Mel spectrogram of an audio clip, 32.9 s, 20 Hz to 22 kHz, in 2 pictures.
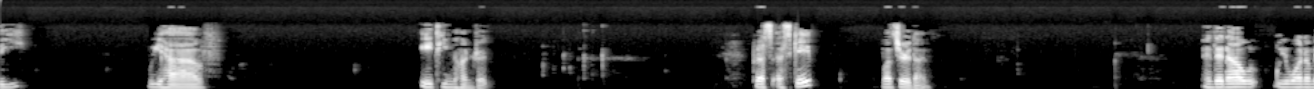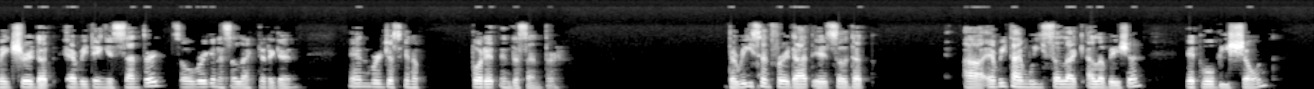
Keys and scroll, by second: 6.4-7.7 typing, 8.1 Return, 10.1 Escape, 10.3 typing, 10.9 Escape, 11.5-13.0 typing.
